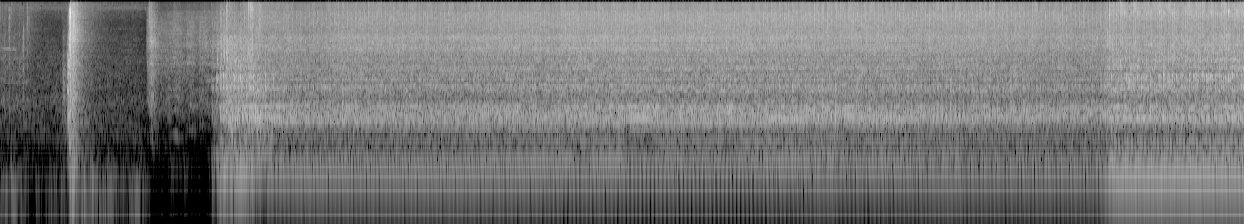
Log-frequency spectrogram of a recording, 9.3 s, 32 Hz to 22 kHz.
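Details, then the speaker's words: Ford F-150, after transmission filter, fluid change and Lucas anti-shudder additive, cold start; catches within a second into loud deep even rumble at idle, no misses. Normal cold start and idle. "But this truck is pretty loud when you start it up in Baja mode. You can tell even after the initial cold start, it still rumbles very loudly."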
